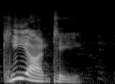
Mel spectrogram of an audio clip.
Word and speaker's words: Chianti: It's pronounced Chianti. – I'm tired of the fucking English language. Why they put an H in there? If you don't fucking announce, pronounce the H.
